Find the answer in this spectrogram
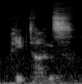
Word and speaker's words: pitons: Okay, and they are pronounced pitons.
